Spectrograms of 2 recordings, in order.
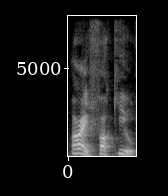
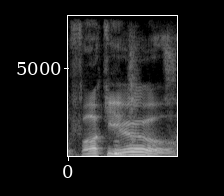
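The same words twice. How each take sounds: First: Pitched-up New York grouch retort; Grumble. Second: Lower, put-on villain retort; Mondo. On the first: Retold or imitated. Grumble snapping back at Mondo, high New York grouch. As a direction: toss it off, high and brusque. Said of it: "He has this New York accent". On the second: Mondo returning Grumble's insult, put-on lower voice. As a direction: answer back in a drawn-out character voice. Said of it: "Mondo's like".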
